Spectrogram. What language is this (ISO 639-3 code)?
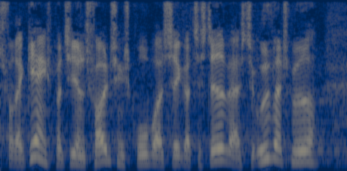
dan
